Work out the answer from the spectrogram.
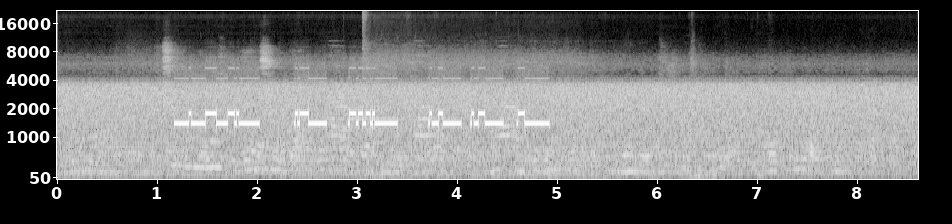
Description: TTY/TDD text telephone tones (45.45 baud Baudot), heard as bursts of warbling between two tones, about 400 Hz shift, 1600 Hz centre, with phone line noise and the noise inside a subway train. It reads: THE GUAM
